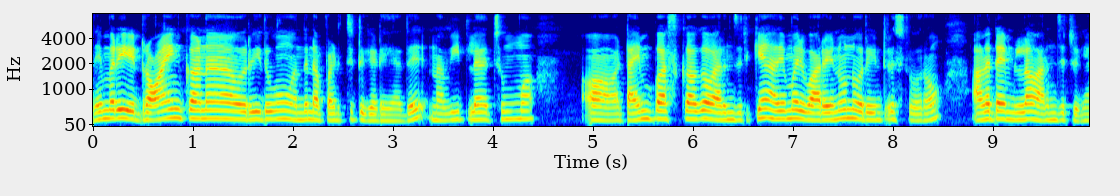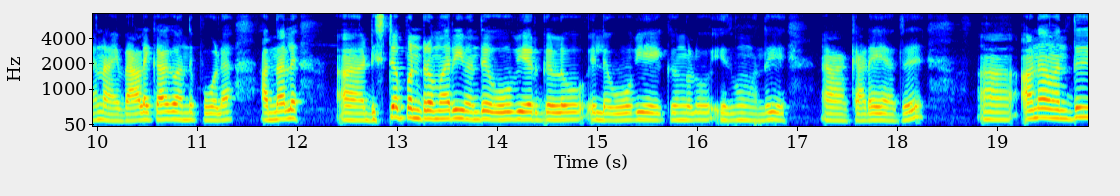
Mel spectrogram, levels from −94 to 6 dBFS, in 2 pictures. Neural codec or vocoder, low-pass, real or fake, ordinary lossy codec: none; none; real; none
